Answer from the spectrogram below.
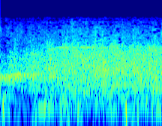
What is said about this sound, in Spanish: Un aplauso para ellos.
